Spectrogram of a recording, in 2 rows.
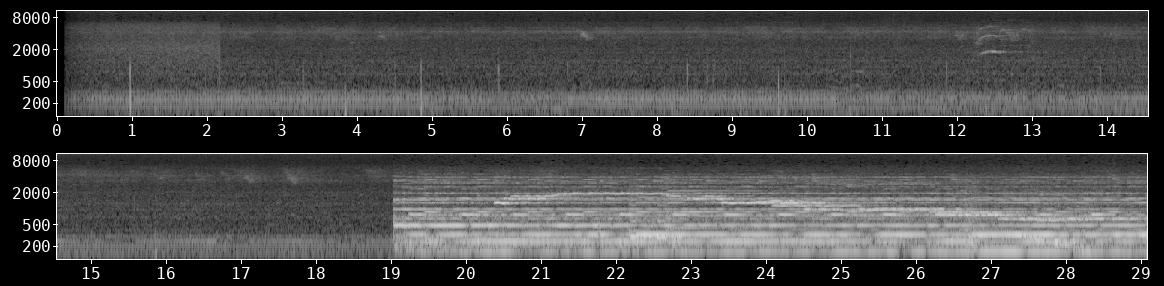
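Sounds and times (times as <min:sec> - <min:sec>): television buzz with hiss: 0:00.2 - 0:29.0
faint high chirps: 0:00.3 - 0:29.0.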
